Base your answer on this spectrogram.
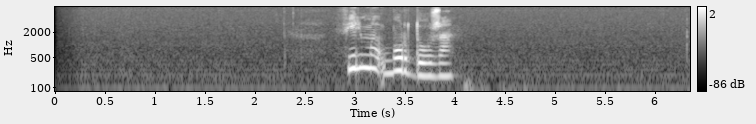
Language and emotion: Russian, neutral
